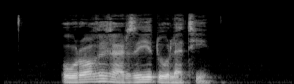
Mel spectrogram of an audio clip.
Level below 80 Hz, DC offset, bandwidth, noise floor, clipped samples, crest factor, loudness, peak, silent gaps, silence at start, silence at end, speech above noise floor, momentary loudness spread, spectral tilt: -38 dBFS; under 0.1%; 11.5 kHz; -65 dBFS; under 0.1%; 16 dB; -18 LUFS; -2 dBFS; none; 0.6 s; 0.85 s; 48 dB; 17 LU; -5 dB/octave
